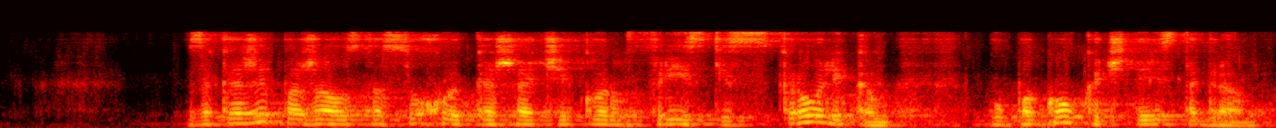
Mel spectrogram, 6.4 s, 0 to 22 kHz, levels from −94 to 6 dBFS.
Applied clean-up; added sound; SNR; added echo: neural separator model SepFormer DNS4.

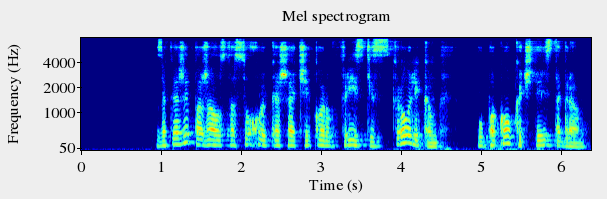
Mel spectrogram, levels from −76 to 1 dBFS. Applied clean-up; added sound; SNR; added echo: neural mask model DeepFilterNet 3.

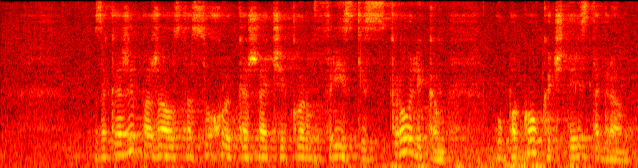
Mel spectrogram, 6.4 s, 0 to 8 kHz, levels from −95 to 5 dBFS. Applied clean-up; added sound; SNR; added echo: none; Thunder / Rain; 12 dB; reverberation time 1.0 s.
